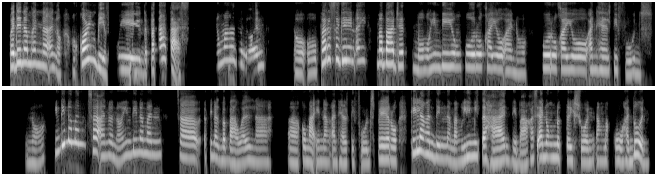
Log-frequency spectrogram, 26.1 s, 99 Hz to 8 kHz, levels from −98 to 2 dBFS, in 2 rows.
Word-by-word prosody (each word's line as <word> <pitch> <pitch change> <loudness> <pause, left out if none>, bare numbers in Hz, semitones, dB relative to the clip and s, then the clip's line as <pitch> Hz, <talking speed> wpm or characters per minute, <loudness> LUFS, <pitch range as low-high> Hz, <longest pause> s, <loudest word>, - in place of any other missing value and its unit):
Puwede 310 +5 +8
naman 325 -2 +3
na, 270 -3 +3
ano, 240 -9 -6 0.2
o 205 - -13
corned 375 +4 +9
beef 230 - +1 0.2
with 220 -4 +2 0.2
patatas, 390 - +2 0.5
'yong 295 - -9
mga 390 +1 0
gano'n. 255 -6 -1 0.7
Oo, 200 0 -5
para 345 - +6
sa 400 +1 +1
gayon 380 -1 +3
ay 375 +1 -3 0.2
ma-budget 320 -3 +6 0.2
mo. 225 -2 -5
Hindi 270 +2 -3
'yong 270 -1 -3
puro 265 0 +2
kayo, 250 -2 -1
ano, 200 -4 -8 0.3
puro 255 -1 +3
kayo 230 -2 0
unhealthy 230 0 -4
foods, 185 -2 -12 0.5
'no? 180 +2 -11 0.2
Hindi 335 +9 +4
naman - - +2 0.2
sa 335 -9 +3
ano, 255 +1 -5
'no, 205 -5 -9
hindi 275 +5 -7
naman 285 -3 -5 0.3
sa 230 -3 0 0.2
pinagbabawal 200 -5 -4
na, 185 0 -9 0.4
ah, 180 -2 -5
kumain 190 -1 -3
ng 190 -1 -7
unhealthy 185 -1 -7
foods. 175 +1 -10
Pero 215 -2 +1 0.2
kailangan 300 -4 +2
din 225 -1 -2
namang 185 -2 -6
limitahan, 215 -4 0
'di 180 -3 -8
ba? 160 -1 -3
Kasi 215 0 -4
anong 240 0 -1
nutrisyon 195 -4 -4
ang 195 0 -8
makuha 195 -1 -5
do'n, 215 -6 +2
230 Hz, 130 wpm, -25 LUFS, 195-280 Hz, 0.7 s, corned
